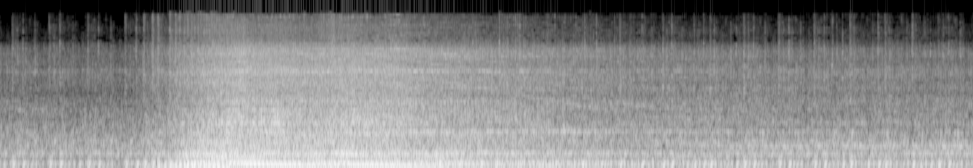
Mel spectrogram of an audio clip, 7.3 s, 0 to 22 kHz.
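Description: Harley-Davidson XLH 883 Sportster's air-cooled V-twin idling, revved once about a second in and held up for a couple of seconds before dropping back to idle.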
